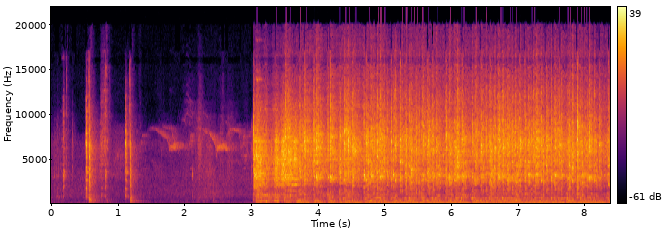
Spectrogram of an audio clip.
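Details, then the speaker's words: 1978 Chevy Nova with big-block Chevy, stock manifolds and intake, open exhaust, restarted after sitting 21 years: starter clicks, then loud, even, lumpy idle about four beats a second, 50 psi oil pressure; sounds healthy, possibly cammed. "Um but this thing sounds really healthy."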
